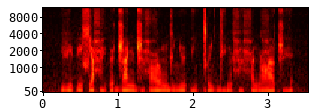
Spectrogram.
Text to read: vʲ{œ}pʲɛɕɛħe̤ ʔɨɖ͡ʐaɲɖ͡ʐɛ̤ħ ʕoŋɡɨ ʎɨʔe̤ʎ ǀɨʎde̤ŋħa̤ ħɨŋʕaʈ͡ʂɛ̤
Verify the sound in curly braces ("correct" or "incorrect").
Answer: incorrect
